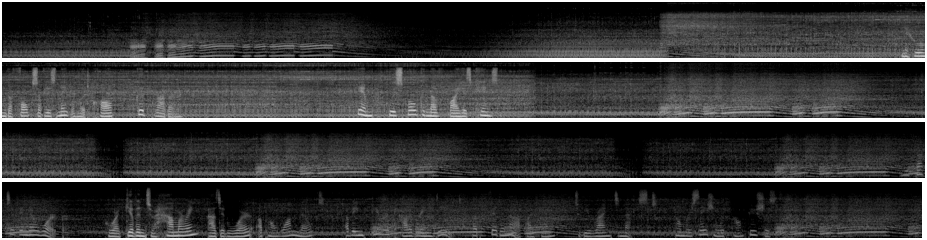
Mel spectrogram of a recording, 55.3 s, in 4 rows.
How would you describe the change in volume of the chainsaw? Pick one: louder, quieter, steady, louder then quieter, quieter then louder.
louder then quieter.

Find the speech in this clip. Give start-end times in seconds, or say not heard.
13.4-16.6, 19.1-21.4, 41.1-53.3.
